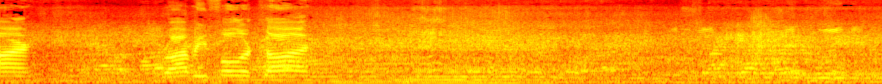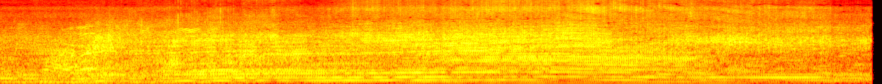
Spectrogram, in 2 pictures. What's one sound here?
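Race car engines rumble and drone steadily nearby.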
